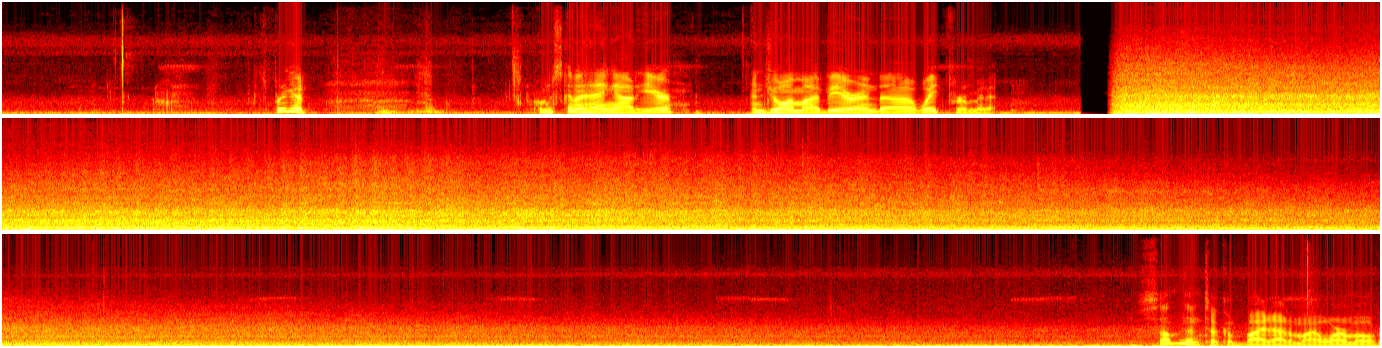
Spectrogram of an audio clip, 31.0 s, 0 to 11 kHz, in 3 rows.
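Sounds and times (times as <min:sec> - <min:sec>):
faint high chirps: 0:00.4 - 0:01.7.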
